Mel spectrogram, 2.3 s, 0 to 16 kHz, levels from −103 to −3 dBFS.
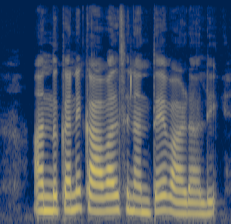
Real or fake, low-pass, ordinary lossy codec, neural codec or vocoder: real; 14.4 kHz; none; none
